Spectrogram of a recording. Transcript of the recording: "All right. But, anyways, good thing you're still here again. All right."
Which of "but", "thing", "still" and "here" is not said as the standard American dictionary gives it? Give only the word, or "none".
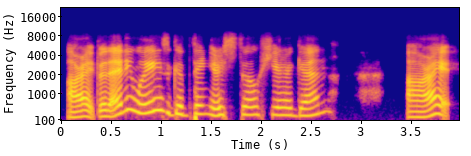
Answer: none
